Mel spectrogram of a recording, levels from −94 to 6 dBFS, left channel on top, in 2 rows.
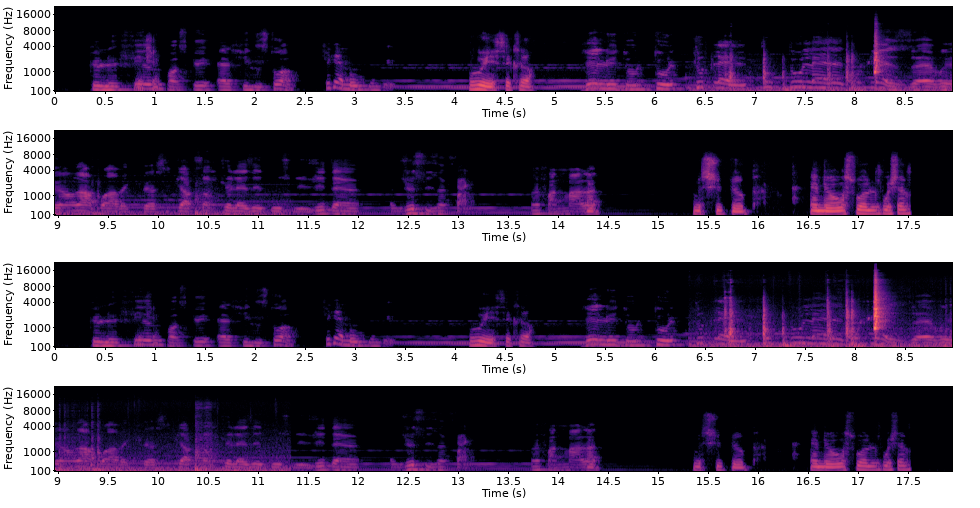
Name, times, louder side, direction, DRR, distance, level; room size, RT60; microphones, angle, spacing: voice 1, 0.4-2.4 2.7-3.4 5.3-12.0 12.3-13.2 13.7-14.4, left 2 dB, 20° left, 0.5 m, -50 dB
sound 1, 3.1-15.0, left 2 dB, 55° left, 2.0 m, -63 dB
voice 2, 4.1-4.8 14.3-14.4 15.4-15.9 16.5-17.5, left 7 dB, 75° left, 0.3 m, -41 dB
sound 2, 6.3-11.3, right 11 dB, 90° right, 0.4 m, -39 dB
head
